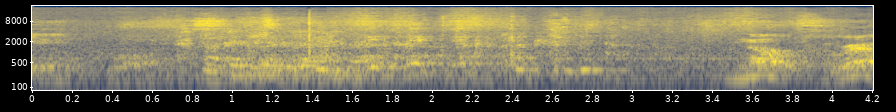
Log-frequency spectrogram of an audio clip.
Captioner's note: laughter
